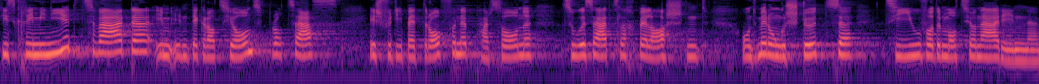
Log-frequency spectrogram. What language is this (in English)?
Swiss German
